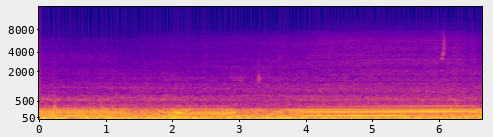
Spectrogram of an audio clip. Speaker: alright guys was so far she sounds pretty good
